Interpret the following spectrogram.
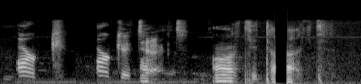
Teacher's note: here is AR architect this is one of the words where the CH is not uh pronounced like a CH it's pronounced like a k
